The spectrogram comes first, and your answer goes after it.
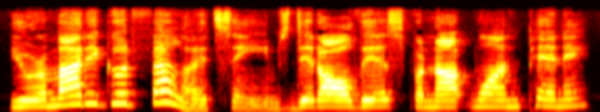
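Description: A woman voicing a stern, scornful male prosecutor, talking slowly and cuttingly. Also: mid-range voice, a bit bright, lightly acted. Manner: slow, cutting, rising in outrage.

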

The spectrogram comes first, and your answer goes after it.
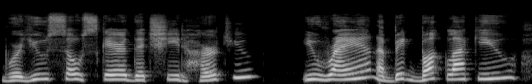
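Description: A woman voicing a stern, scornful male prosecutor, talking slowly and cuttingly. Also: a little high, animated, pitched above the performer's own voice. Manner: slow, cutting, rising in outrage.

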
